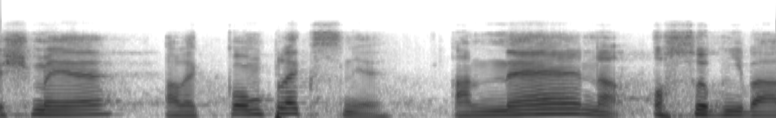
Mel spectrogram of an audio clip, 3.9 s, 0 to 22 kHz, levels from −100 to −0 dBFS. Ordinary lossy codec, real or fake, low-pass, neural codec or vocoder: Opus, 24 kbps; fake; 7.2 kHz; codec, 16 kHz, 4 kbps, X-Codec, HuBERT features, trained on LibriSpeech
